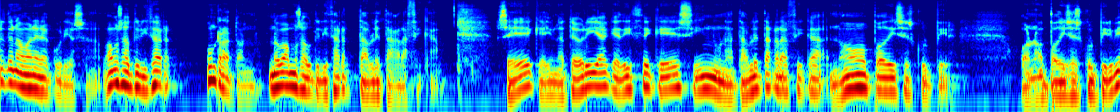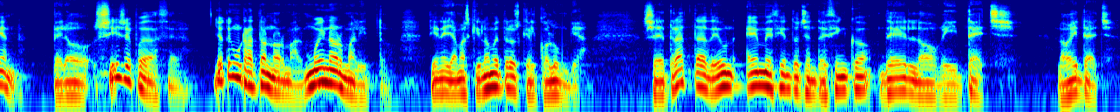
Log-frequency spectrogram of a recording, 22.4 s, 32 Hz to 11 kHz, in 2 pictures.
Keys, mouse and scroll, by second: 4.6-6.4 middle drag, 19.4-22.4 middle drag.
